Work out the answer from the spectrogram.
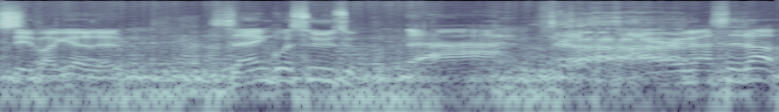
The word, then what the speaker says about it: Sanguisugabogg: I'm here with Devin from, let's see if I get it, Sanguisugabogg. I already messed it up. Sanguisugabogg. Close. You gotta pronounce the G. All right, give it to me. Sanguisugabogg or Sanguisugabogg.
